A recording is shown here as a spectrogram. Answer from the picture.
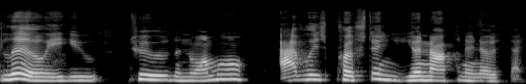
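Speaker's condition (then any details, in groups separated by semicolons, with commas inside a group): Deafblind, born deaf; cochlear implant on left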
